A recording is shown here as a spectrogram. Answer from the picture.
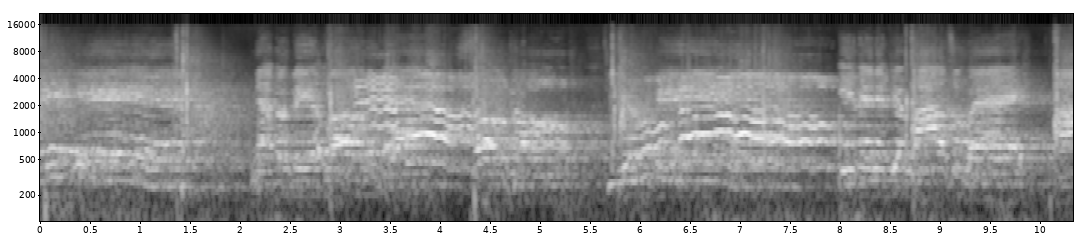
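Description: A group of young voices singing together a cappella, with a lead voice singing wavering runs over the ensemble about three seconds in and again near seven seconds.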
